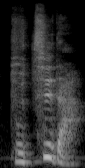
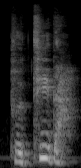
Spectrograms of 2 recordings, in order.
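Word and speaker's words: 붙이다: the right pronunciation becomes another good example is to attach patching in put and e are together so the right pronunciation becomes fuchsida not putida since the original form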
